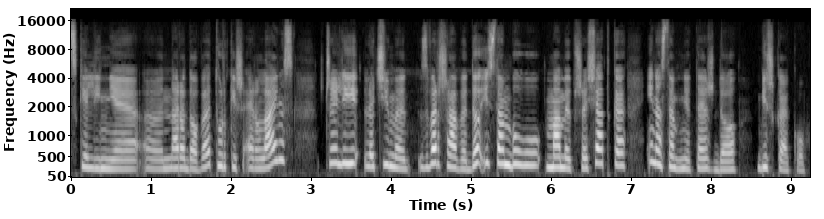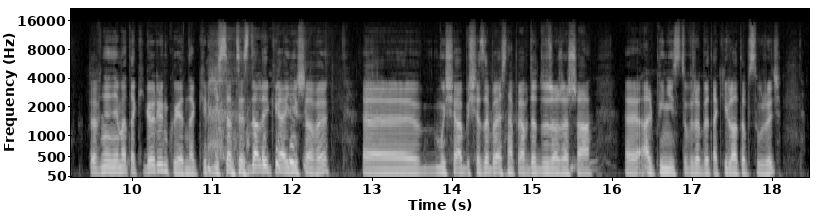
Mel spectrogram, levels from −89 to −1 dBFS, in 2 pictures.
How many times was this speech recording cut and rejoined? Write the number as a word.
one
